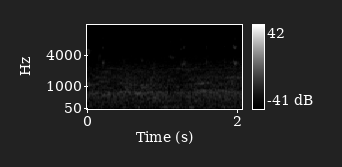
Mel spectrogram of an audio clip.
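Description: Steady arena crowd murmur during live basketball play, with a few faint, short high squeaks from sneakers on the hardwood court.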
